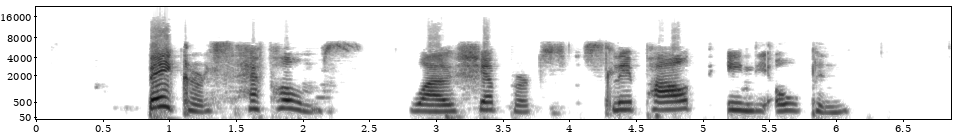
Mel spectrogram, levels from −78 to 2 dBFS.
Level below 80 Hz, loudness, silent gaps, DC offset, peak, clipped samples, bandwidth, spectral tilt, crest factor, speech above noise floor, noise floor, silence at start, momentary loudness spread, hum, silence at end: -52 dBFS; -15 LUFS; 2.62-2.68 s; under 0.1%; 0 dBFS; under 0.1%; 16 kHz; -2 dB/octave; 18 dB; 42 dB; -58 dBFS; 0.85 s; 17 LU; none; 0.8 s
